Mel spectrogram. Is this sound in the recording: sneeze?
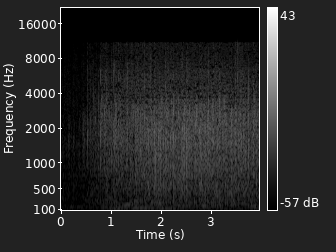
no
